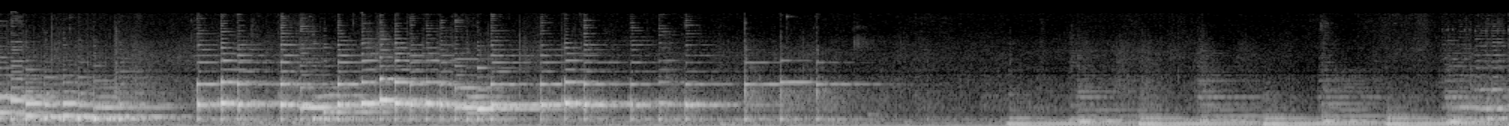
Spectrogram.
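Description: Solo balalaika playing a quick plucked melody over a Russian folk-instrument orchestra. The music thins and quietens about ten seconds in, then low sustained chords enter about halfway through, shifting every second or two under soft plucked notes.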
